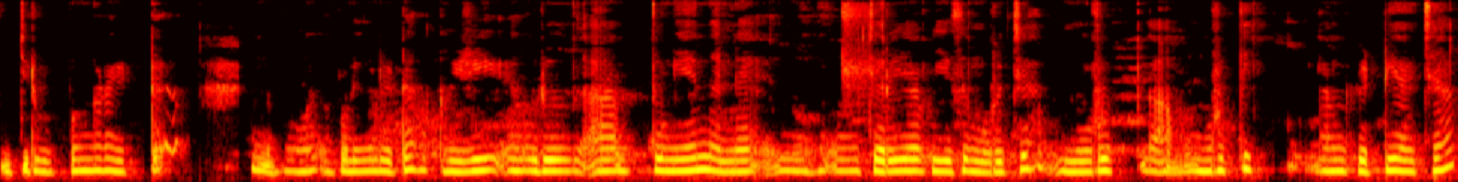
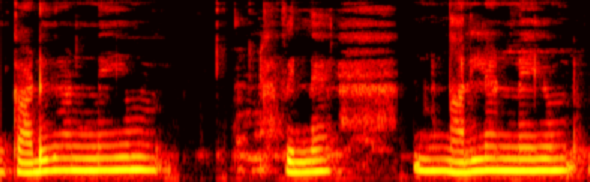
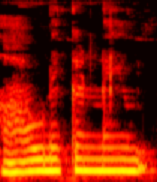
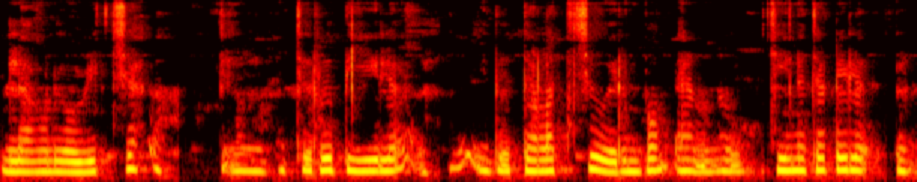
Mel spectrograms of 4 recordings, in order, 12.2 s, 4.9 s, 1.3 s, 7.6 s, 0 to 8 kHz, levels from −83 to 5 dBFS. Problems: low volume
